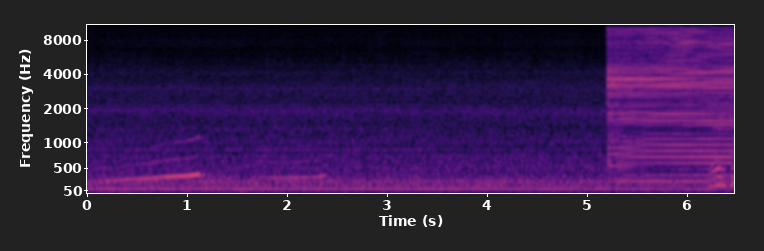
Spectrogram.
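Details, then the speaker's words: 2003 Kenmore R22 window air conditioner, as it behaved at the customer's house, before repair: steady electrical hum, then loud buzzing strain as the compressor tries to start; hard start, possibly locked up. "compressor. That's a compressor trying to start. It might be locked up. I don't know."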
